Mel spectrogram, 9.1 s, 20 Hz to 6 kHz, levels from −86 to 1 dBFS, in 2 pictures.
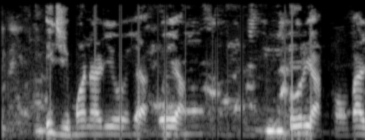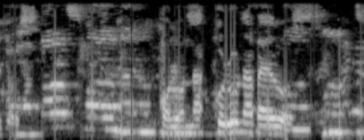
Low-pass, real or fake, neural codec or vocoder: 5.4 kHz; real; none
